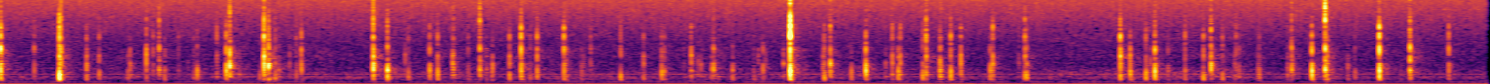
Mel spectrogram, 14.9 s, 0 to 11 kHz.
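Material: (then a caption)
Glass. Long nails on both hands tap rapidly across the glass screen of an iPad, making a quick, irregular run of about 42 sharp, bright clicks that stop almost instantly. The taps are quiet, with a faint steady low hum beneath them.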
